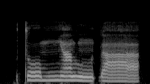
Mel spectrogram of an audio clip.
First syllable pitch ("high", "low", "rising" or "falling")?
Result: high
